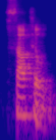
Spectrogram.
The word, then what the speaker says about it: subtle: subtle، اوعى تقول كون قلت sub subtle subtle subtle يعني باهت، البي هنا سايلنت.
